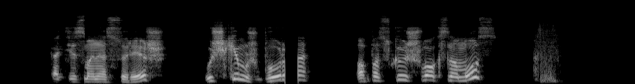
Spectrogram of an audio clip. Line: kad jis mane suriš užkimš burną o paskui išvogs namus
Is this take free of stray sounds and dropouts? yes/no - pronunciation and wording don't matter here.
no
